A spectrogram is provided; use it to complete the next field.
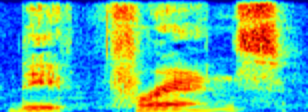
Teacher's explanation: Adesso, nota come si scrive, è molto molto simile, si scrive differenze, quindi molto simile all'italiano, ma la doppia F non si pronuncia, si pronuncia come se fosse una sola, e la E prima della R sparisce, quindi diventa difference.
